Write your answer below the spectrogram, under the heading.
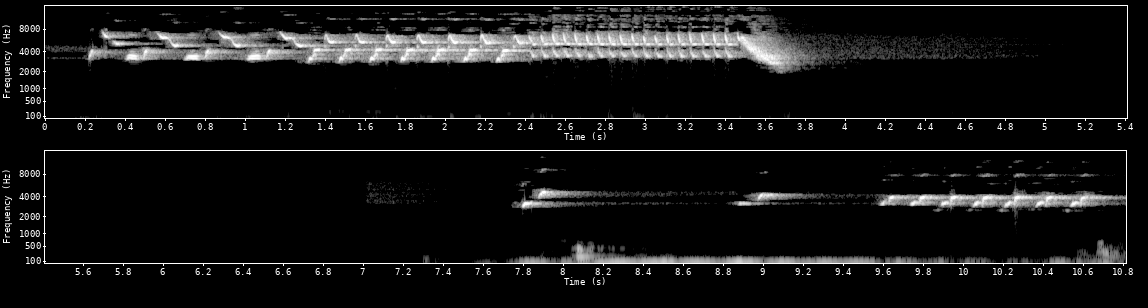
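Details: European goldfinch hybrid singing a rapid high twittering phrase that speeds into a buzzy trill and drops at the end; after a silence, scattered chirps with a low rumbling thump, then another quick trill.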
